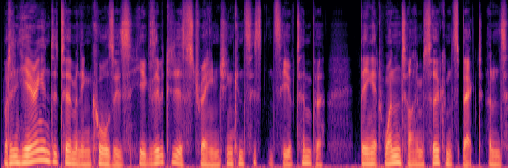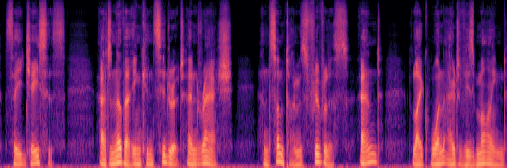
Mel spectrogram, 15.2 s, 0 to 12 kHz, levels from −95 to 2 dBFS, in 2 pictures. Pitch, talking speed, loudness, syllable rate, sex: 105 Hz, 140 wpm, -21 LUFS, 5.2 syllables/s, male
